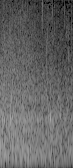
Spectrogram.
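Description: A steady wash of moving water and surf fills a sea cave, a continuous hissing roar with faint echoing drips. No one speaks.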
